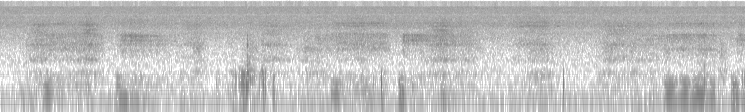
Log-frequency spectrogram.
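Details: Jack Russell–Chihuahua mix dog that looks like a puppy, snoring while asleep: soft, rhythmic snuffling snores with faint whistling tones over low room hum.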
